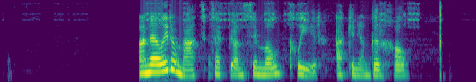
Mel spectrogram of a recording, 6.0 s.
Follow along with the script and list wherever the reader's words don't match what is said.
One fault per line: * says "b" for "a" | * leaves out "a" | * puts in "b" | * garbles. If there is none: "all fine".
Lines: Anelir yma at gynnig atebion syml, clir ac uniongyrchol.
* leaves out "gynnig"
